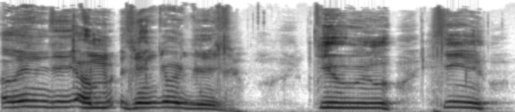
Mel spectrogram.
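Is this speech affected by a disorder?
Yes: cerebral palsy; used to walk, wheelchair user after leg broke, learning difficulty; speech can be hard sometimes.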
